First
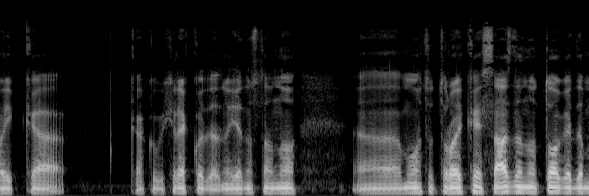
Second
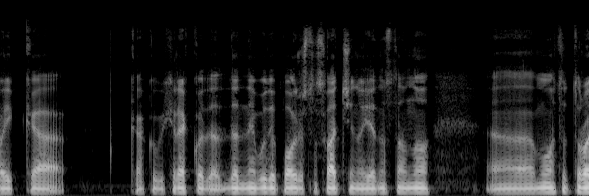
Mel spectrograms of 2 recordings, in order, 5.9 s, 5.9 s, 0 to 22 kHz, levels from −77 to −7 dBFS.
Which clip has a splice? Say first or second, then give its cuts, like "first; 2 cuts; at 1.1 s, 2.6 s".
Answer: first; 1 cut; at 2.2 s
